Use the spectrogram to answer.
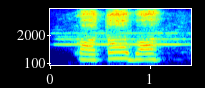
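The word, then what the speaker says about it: كَتَبَ: Kataba, Very good. Excellent. So can you hear how this student made sure that the kaf, the ta, and the ba were equally long, which is only 1 second?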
